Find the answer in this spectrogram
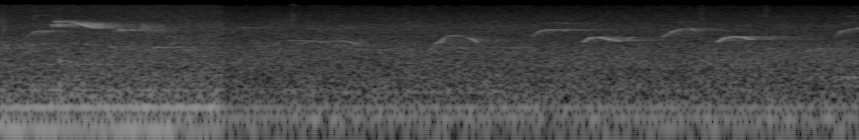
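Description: A bird chirping: short arched notes repeating about two to three times a second, alternating higher and lower, over a faint outdoor hiss. A low hum cuts out about a second in.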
